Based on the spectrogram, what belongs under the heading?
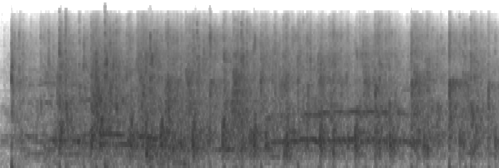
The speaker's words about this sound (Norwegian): Jeg synes vi skal gi en applaus.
